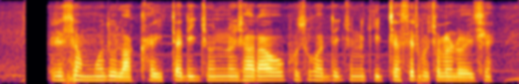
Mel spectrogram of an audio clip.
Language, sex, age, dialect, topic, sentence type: Bengali, male, 18-24, Standard Colloquial, agriculture, statement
